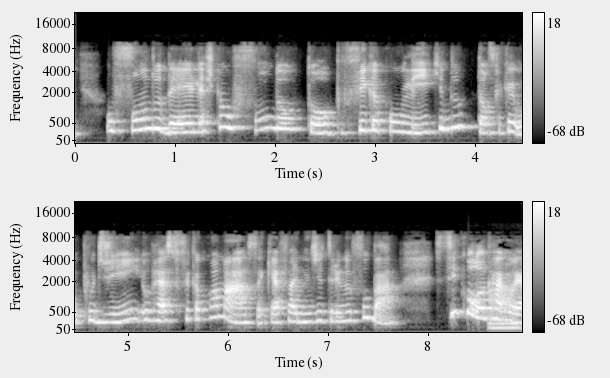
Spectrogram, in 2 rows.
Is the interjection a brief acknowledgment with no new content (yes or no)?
yes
